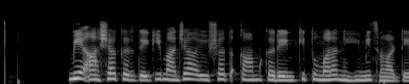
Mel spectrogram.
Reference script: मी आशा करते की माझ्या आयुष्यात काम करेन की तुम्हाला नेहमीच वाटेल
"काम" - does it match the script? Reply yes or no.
yes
